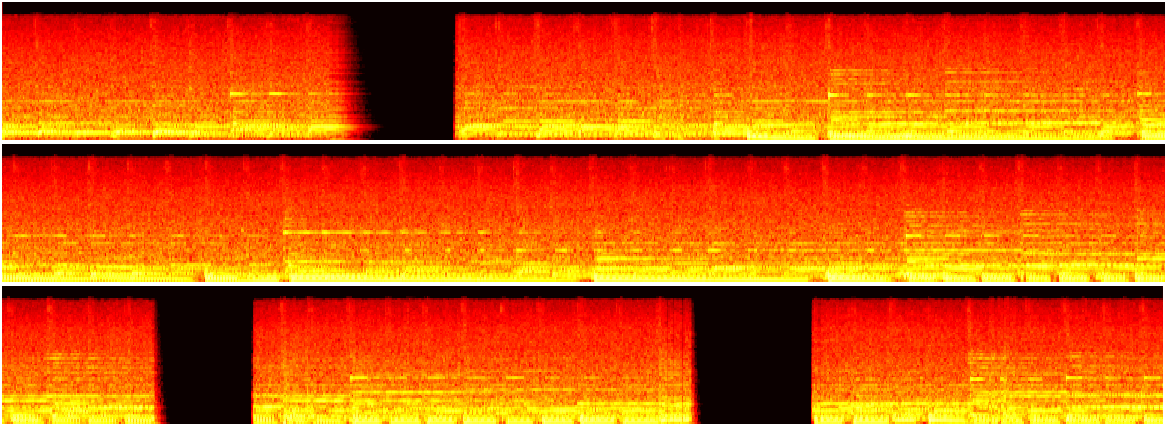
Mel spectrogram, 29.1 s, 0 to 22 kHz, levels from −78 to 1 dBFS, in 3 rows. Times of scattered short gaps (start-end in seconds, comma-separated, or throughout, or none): 24.92-26.22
